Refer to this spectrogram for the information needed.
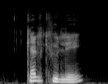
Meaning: to calculate (all meanings)
- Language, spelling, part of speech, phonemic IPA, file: French, calculer, verb, /kal.ky.le/, Fr-calculer.ogg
